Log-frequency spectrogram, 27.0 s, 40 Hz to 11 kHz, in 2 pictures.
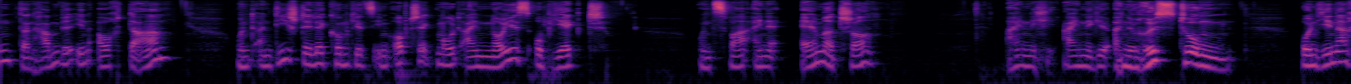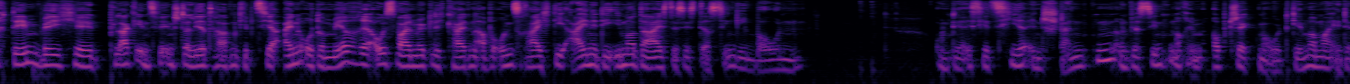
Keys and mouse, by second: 26.3-27.0 drag.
